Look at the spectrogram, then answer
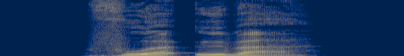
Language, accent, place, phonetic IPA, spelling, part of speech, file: German, Germany, Berlin, [ˌfuːɐ̯ ˈyːbɐ], fuhr über, verb, De-fuhr über.ogg
- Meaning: first/third-person singular preterite of überfahren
